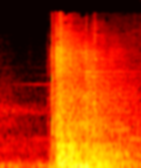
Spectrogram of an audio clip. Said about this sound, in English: He glances back as the doors close behind him.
